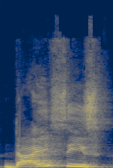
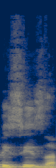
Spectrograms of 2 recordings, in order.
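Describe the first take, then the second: First: The first syllable sounds like 'die'. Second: The first syllable sounds like 'dee'. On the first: "ഡൈ അതിന്റെ ഉച്ചാരണം വരുമ്പോ അങ്ങനെ വരിക" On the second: "രോഗങ്ങൾ ഡിസീസ് അല്ല"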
